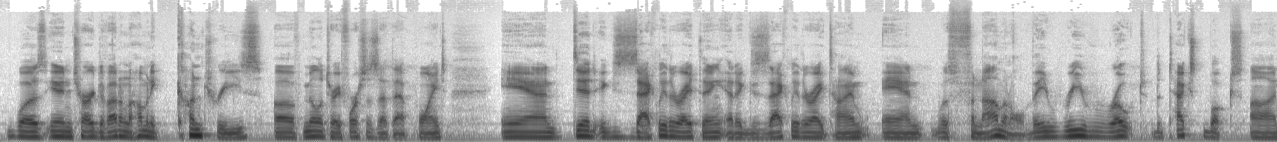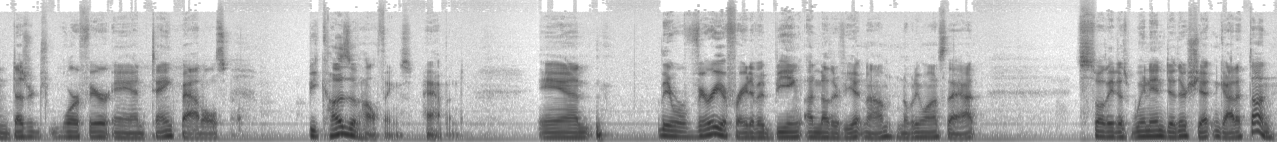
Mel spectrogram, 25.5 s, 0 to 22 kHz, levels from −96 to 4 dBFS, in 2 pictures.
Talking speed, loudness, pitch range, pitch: 165 wpm, -25 LUFS, 85-105 Hz, 95 Hz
